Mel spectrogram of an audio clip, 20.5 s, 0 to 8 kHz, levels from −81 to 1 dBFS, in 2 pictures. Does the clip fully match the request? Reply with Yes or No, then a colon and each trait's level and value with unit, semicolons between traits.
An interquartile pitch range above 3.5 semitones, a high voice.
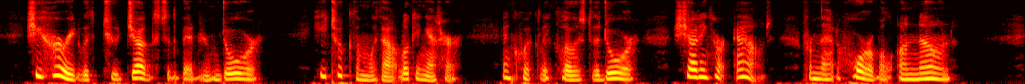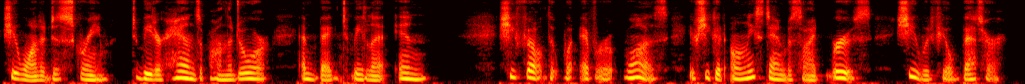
Yes: average, 4.2 semitones; high, 195 Hz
